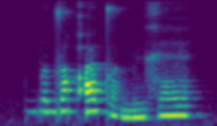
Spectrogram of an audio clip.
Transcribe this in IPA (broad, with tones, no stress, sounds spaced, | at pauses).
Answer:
b ə˥ d̪ u˥ qʼ y˥ d̪ ʌ˩ ɡ ɳ y˨ x ɛ˦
